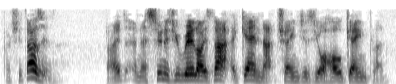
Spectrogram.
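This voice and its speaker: A man's voice: on the high side, moderate pace. Blunt male dating coach, lo-fi recording. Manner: blunt, crude, joking. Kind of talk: seminar talk. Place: seminar room. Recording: dull lo-fi audio.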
